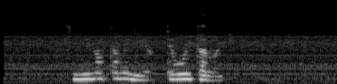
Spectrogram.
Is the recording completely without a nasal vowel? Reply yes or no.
yes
